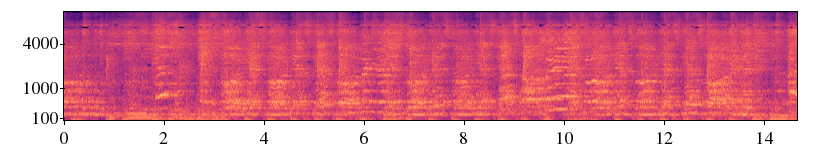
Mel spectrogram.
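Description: A church praise team singing a gospel worship song together into microphones, with a steady beat and bass underneath.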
